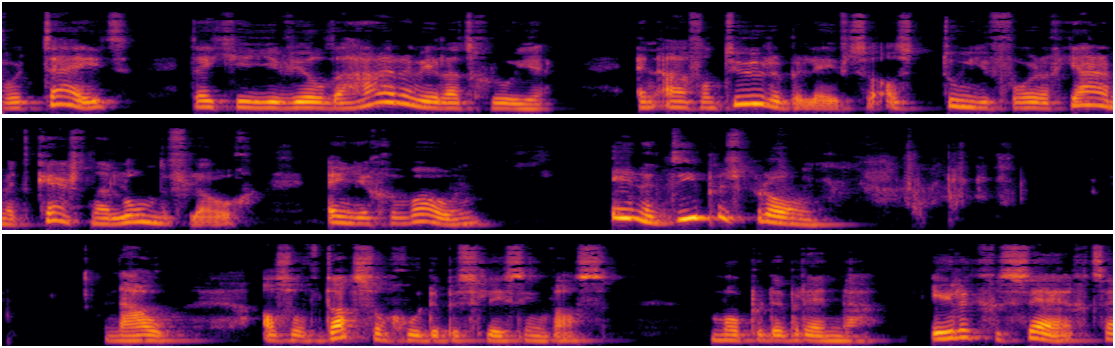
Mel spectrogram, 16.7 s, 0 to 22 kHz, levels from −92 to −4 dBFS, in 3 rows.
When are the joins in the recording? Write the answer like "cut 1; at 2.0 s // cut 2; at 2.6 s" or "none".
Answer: cut 1; at 15.6 s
